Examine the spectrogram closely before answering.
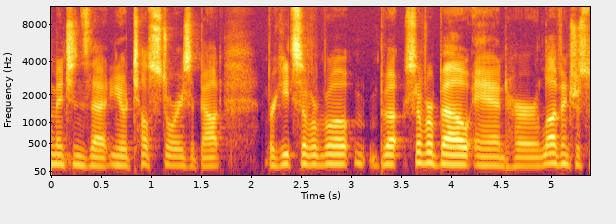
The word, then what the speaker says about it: Birgitte: How you pronounce it? Birgitte. Hard G. Birgitte.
